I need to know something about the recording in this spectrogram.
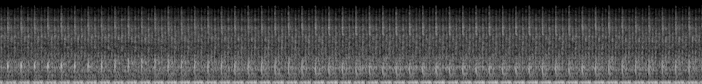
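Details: Alfa Romeo 166 2.0 TS at idle: sharp, very regular knock about 2.5 per second locked to engine speed, appearing after head gasket replacement; tappet buckets ruled out, variator checked; stethoscope places it right side near cylinders 3–4, source undetermined.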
